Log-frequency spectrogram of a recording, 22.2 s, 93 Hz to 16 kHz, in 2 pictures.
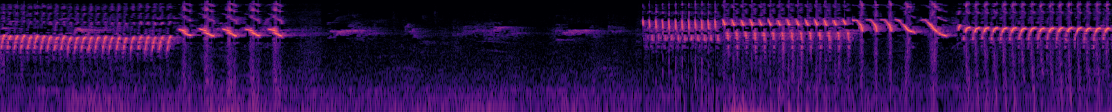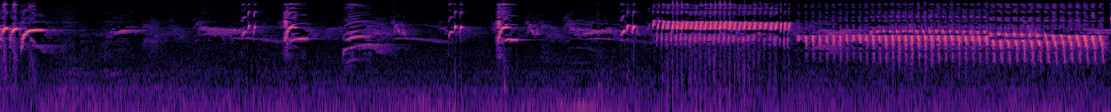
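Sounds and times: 
canary singing with rapid trills and swooping slurs: 0.0 - 22.2.

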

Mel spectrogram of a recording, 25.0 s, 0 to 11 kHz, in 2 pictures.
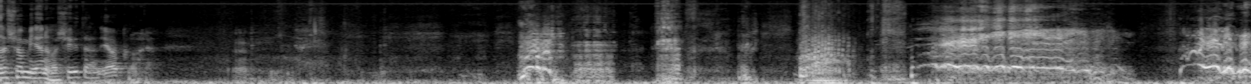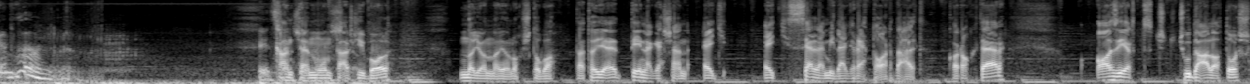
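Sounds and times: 
speech: 0.0 - 1.6, 2.3 - 3.1, 5.2 - 6.2, 12.2 - 13.4, 15.1 - 22.7, 23.5 - 25.0
person imitating a thirsty horse's whinny: 5.2 - 6.2, 8.0 - 13.4.

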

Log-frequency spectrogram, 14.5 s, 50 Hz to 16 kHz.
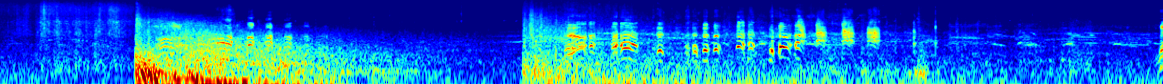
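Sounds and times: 
crackling crumbling debris and scattered impacts: 0.0 - 14.5
heavy cannon blast destroying barracks: 1.7 - 9.7
rumbling roar of barracks collapsing: 1.7 - 14.5
laughter: 2.0 - 4.2, 7.0 - 14.5.

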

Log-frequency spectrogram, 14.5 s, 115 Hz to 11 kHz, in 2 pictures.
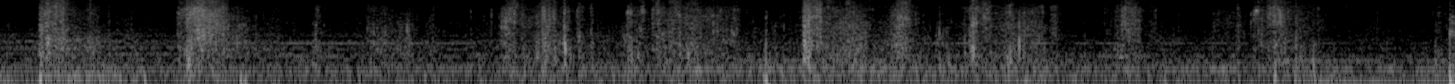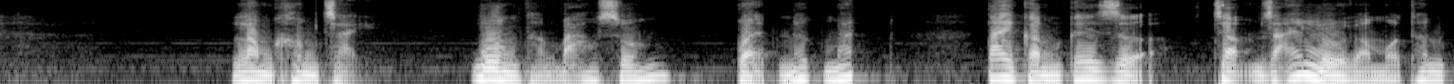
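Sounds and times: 
footsteps through dry leaves on a forest floor: 0.0 - 7.5
speech: 8.5 - 11.6, 12.2 - 14.5.

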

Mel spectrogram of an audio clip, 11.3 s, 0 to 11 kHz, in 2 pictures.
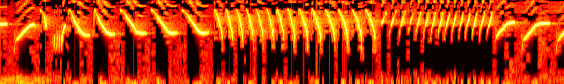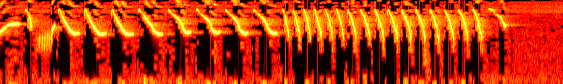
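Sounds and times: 
canary singing trills and whistled slurs: 0.0 - 10.9.

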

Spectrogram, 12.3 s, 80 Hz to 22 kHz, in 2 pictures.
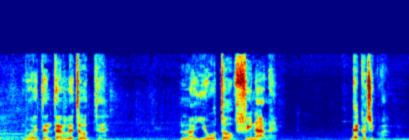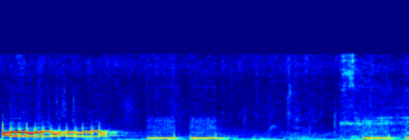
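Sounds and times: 
low musical bed: 0.0 - 12.2
speech: 0.4 - 1.8, 2.7 - 4.2, 5.2 - 6.2
telephone ringing tones: 6.2 - 9.7, 11.6 - 12.2.

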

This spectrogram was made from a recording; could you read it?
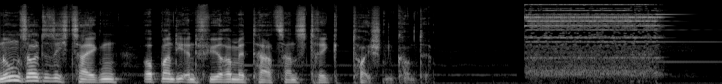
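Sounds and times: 
speech: 0.0 - 4.4
telephone bell ringing: 5.2 - 7.2.

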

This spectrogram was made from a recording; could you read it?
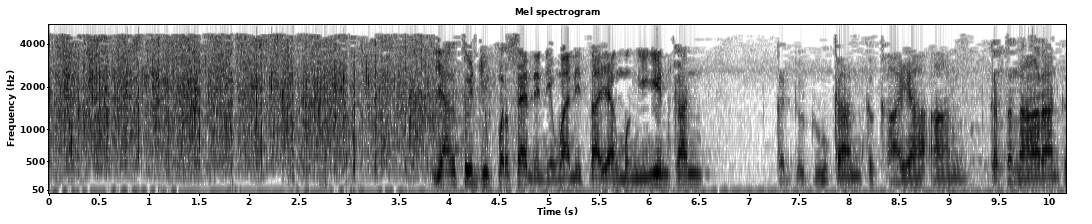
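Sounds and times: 
audience applause: 0.0 - 4.3
speech: 3.9 - 6.7, 7.3 - 10.1.

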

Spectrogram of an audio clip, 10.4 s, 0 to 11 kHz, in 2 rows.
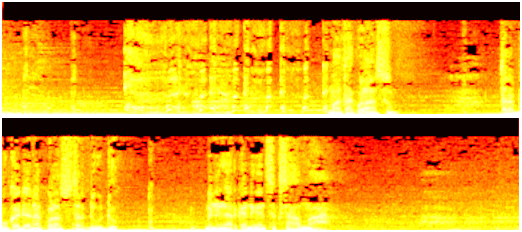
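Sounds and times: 
person coughing just outside a bedroom door: 0.0 - 3.3, 6.6 - 7.2
steady noisy background: 0.0 - 10.3
speech: 3.2 - 4.1, 5.0 - 6.5, 7.2 - 8.6.

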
